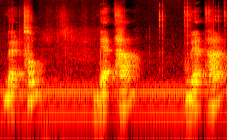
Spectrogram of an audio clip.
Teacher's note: ব্যর্থ ছিল মানে জফলায় অকারান্ত অকারান্ত বর্ণ ব ব ব ব এই অযুক্ত ধ্বনির সঙ্গে জফলা যুক্ত হবার পর উচ্চারণ হলো ব্যা, ব্যা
